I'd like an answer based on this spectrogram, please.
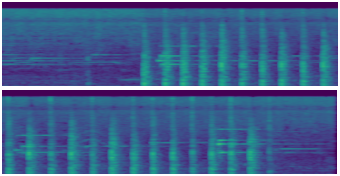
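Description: Kitchen knife chopping red chili on a wooden cutting board: rapid, even knocks of the blade on the board, about five or six a second, starting about a second and a half in and stopping near the end.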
